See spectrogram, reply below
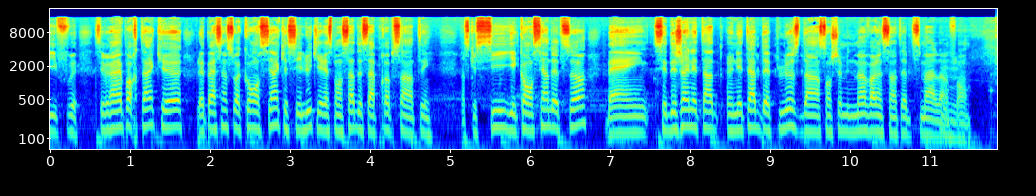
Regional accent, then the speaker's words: Quebec, Canada; now in Trois-Rivières, Canada; Je viens de l'Outaouais.

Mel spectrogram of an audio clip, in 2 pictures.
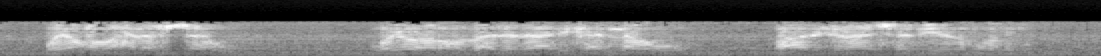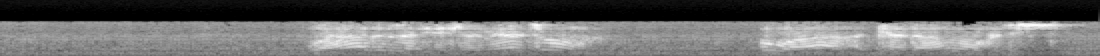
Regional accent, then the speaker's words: Riyadh, Riyadh Province, Saudi Arabia; born there; أنا ولدت في مدينة الرياض عام 76 هجرية

